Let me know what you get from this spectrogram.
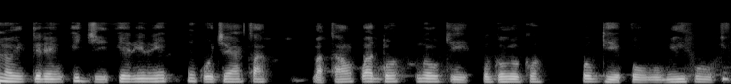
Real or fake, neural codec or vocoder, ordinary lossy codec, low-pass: fake; codec, 16 kHz, 1 kbps, FreqCodec, larger model; AAC, 48 kbps; 7.2 kHz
